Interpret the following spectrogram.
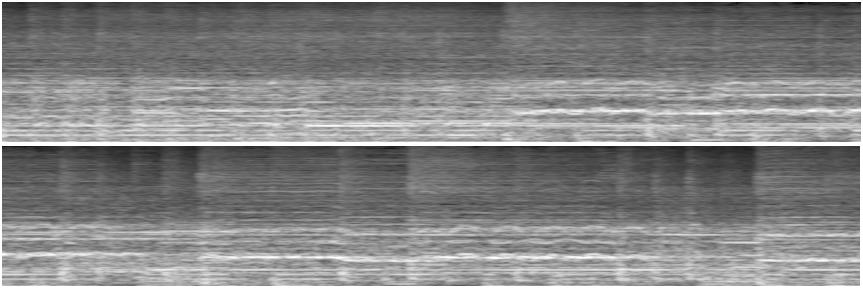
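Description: Rock band playing live: an electric guitar leads with long, wavering sustained notes over two drum kits and the rest of the band.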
